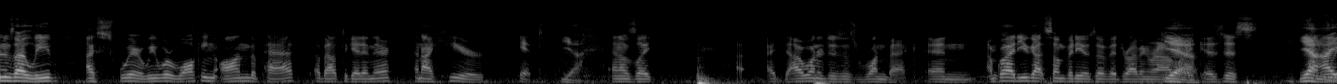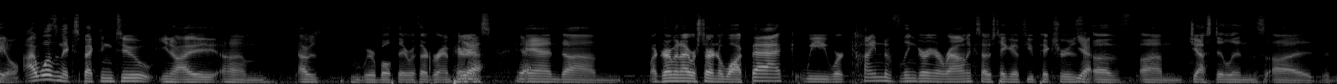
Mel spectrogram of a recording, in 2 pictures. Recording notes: This episode was recorded at a "New event" I am trying to start. Call it an informal gathering of enthusiasts.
